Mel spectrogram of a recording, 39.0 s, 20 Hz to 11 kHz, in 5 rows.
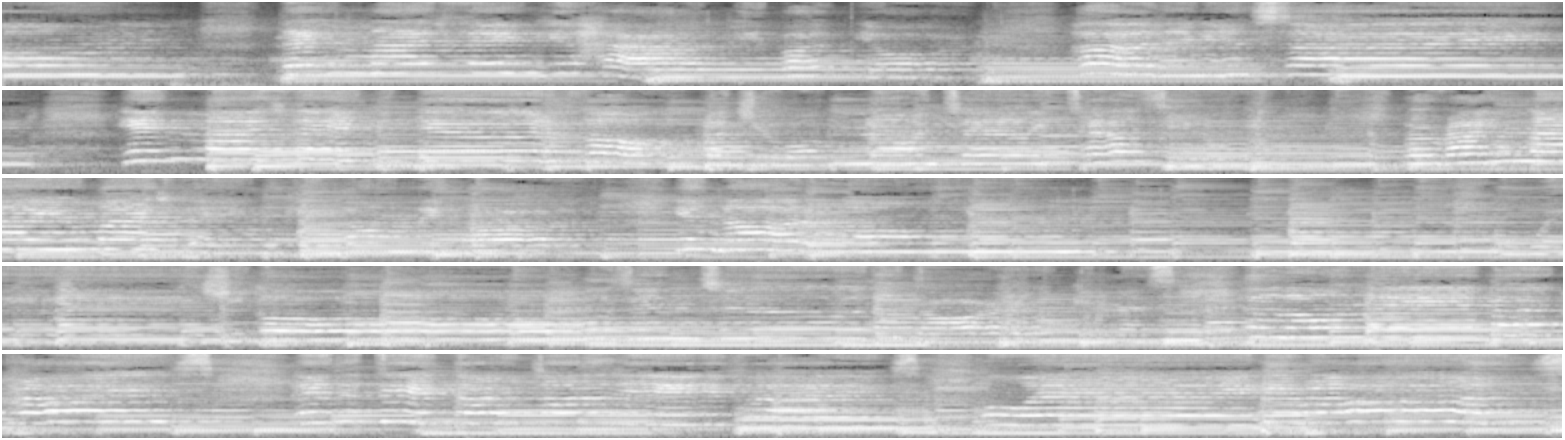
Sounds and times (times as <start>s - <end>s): Female singing: 0.0s - 21.6s, 22.8s - 39.0s
Music: 0.0s - 39.0s.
